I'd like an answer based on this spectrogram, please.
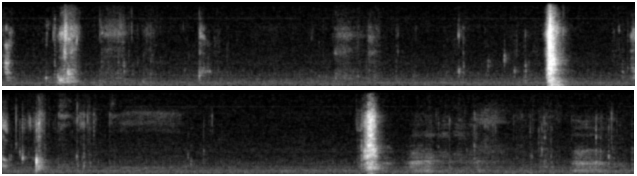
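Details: Sophia, a pet pug, having a sneezing attack indoors in a small room: two sharp, explosive sneezes about six seconds apart, with fainter snuffles and sniffs between them.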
